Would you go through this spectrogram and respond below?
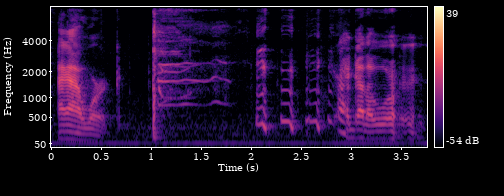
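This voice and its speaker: A man's voice: medium pitch, slow, noisy background. A man streaming live, chatting casually, joking around and laughing often.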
